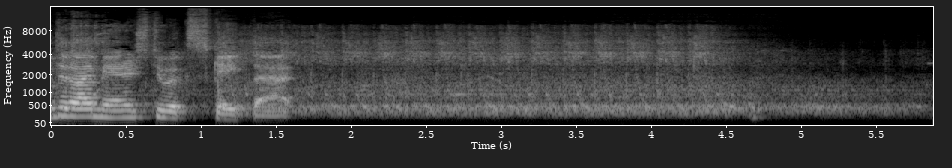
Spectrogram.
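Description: Rapid gunfire crackles from a video game through loudspeakers.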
